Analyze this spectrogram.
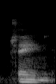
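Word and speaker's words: Cheyney: I believe that's what he was trying to pronounce. Yeah. Yeah. Yeah. It's called Cheney. Cheney.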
